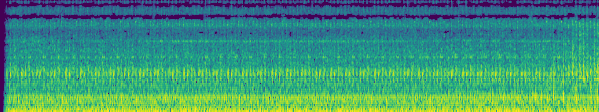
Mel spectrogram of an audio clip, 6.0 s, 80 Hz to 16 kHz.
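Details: Toyota 1KD-FTV D4D diesel, injectors done the day before, fine on a 20 km road test, then rattle started: idling with an uneven knock over the clatter, cycling about 10 seconds on/off from cold start; owner suspects water, later fixed itself.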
